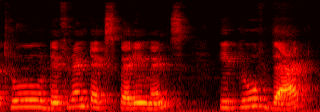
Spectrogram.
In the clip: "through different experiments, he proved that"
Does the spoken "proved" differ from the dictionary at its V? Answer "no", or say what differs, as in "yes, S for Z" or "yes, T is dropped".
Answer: no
